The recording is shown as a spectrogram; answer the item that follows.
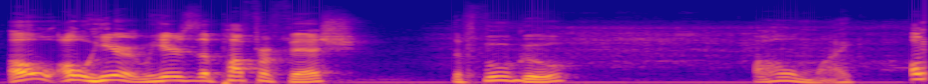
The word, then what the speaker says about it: fugu: Oh, is that how you say it in Japanese? Pufferfish still, or is it fugu. – Another? Fugu. – Fugu, yes.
